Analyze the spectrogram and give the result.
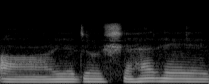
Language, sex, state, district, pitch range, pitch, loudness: Hindi, female, Uttar Pradesh, Varanasi, 125-135 Hz, 130 Hz, -31 LUFS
